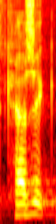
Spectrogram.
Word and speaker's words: Keswick: remember that's k-k-e-s-w-i-c-k about the w is silent in the english pronunciation it's keswick england up in the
